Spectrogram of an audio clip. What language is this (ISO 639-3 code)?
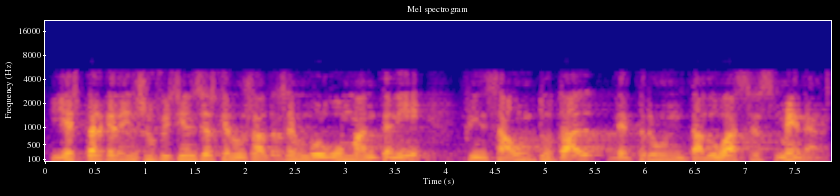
cat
